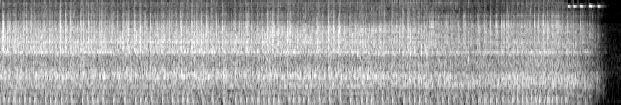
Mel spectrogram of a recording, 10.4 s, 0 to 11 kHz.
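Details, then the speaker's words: Honda GL100 (GLK 100) engine before restoration idling with a loose busy rattle on each firing pulse, about three a second, from the clutch side; head side quiet, engine also smoking and leaking underneath. "Ini kendalanya seperti yang tadi kita dengar, suaranya berisik di bagian kopling ya."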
